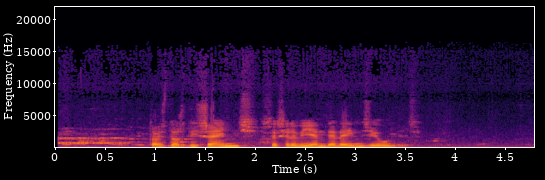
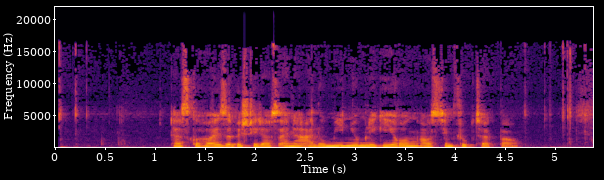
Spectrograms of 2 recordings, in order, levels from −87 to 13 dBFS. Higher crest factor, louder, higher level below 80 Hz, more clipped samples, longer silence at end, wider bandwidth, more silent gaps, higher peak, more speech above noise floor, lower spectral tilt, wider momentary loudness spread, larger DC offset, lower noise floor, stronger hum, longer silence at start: first, 18 dB vs 12 dB; second, -17 LUFS vs -11 LUFS; about the same, -44 dBFS vs -46 dBFS; neither; first, 0.95 s vs 0 s; about the same, 15.5 kHz vs 17 kHz; neither; about the same, 0 dBFS vs 0 dBFS; about the same, 29 dB vs 32 dB; first, -6.5 dB/octave vs -3.5 dB/octave; second, 11 LU vs 17 LU; neither; about the same, -45 dBFS vs -43 dBFS; neither; about the same, 0 s vs 0.05 s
